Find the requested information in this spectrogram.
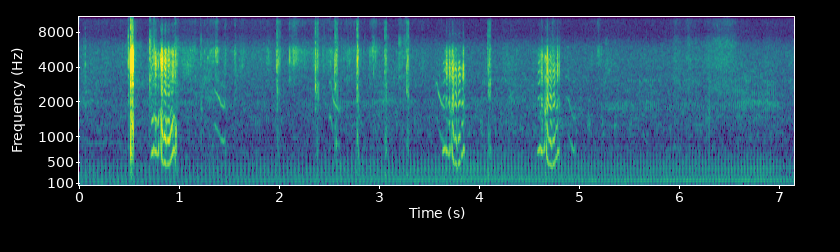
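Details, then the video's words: Grey francolin, or teetar, utters a few brief, coarse, bending notes about a second apart, with sharp clicks and a constant low hum in the background. "grey francolin call pheasant birds awaaz"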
